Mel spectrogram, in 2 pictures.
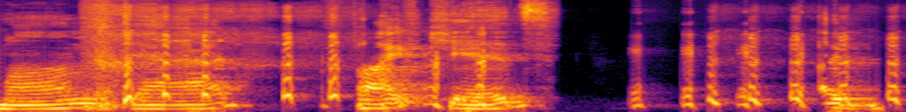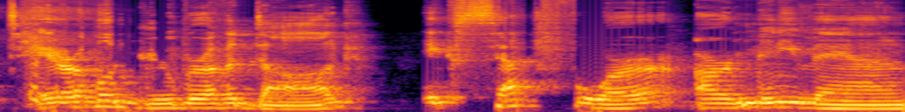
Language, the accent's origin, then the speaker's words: English; Toronto, Ontario, Canada; now in Calgary, Canada; I am from the Toronto area and moved here about 13 years ago.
